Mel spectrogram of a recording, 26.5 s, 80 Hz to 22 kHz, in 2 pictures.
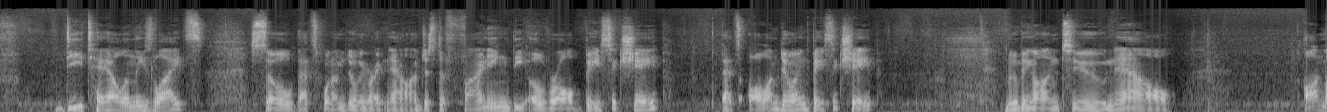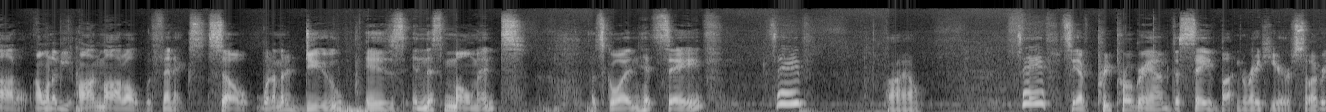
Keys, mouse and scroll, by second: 2.0 space, 6.6 space, 8.5 space, 11.7 space, 14.4 space.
